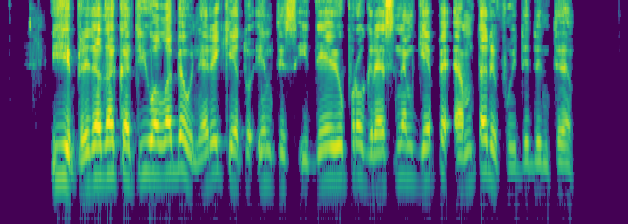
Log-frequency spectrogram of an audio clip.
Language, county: Lithuanian, Panevėžys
